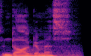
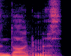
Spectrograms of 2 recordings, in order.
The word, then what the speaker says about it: endogamous: marriages into the tribe i'm just gonna confirm it is pronounced endogamous stupid i looked it up it says endogamous read something else terrible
